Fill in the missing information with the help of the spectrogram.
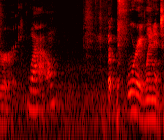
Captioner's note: laughing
